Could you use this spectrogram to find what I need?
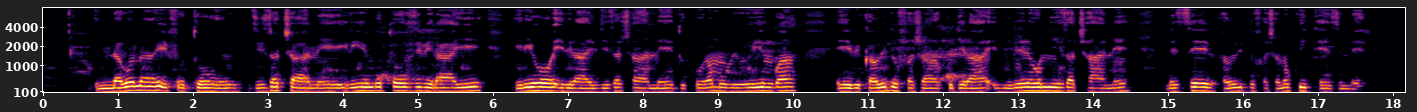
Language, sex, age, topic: Kinyarwanda, male, 25-35, agriculture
